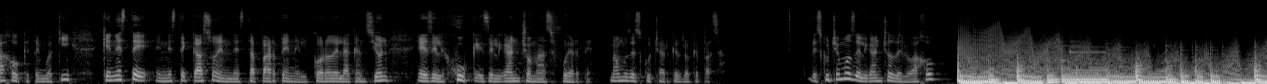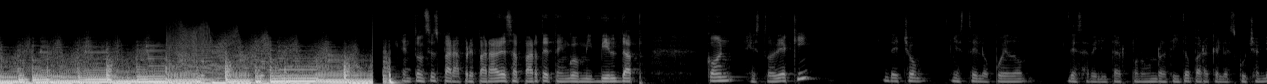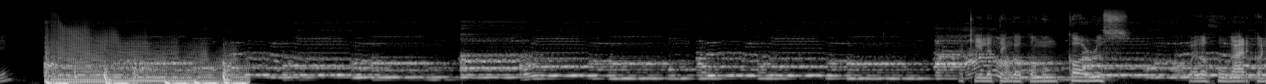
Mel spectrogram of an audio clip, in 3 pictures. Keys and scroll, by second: 23.1 0.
